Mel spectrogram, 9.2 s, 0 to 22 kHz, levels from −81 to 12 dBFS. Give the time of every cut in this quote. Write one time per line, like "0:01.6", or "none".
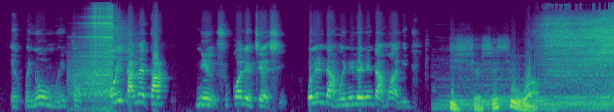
0:01.5
0:06.6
